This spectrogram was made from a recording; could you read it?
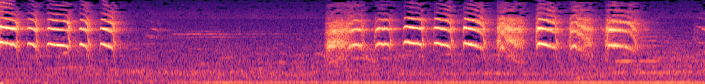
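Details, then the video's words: A Jungle Babbler babbling: harsh, squeaky chattering notes in quick bursts, about five per second, pausing briefly before a second, longer run, over a faint background hum. "Jungle Babbler Sound"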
